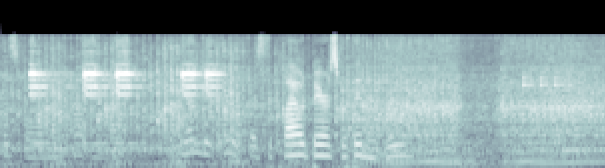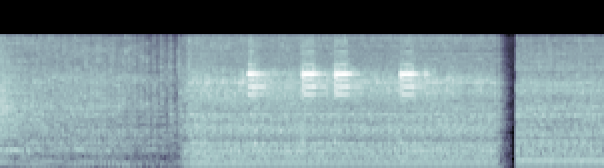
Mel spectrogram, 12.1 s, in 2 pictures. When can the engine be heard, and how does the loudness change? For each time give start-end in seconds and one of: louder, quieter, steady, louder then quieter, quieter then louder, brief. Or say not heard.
0.0-12.0 steady.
